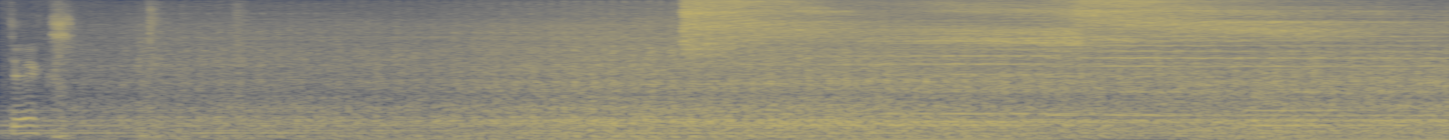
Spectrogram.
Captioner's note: truck rumbling; orchestral music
